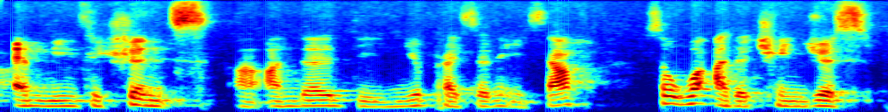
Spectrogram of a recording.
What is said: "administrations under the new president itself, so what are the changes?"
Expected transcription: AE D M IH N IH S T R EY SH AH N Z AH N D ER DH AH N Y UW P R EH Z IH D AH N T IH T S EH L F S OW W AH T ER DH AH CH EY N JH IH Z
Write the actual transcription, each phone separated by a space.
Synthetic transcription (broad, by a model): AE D M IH N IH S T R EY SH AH N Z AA N D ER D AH N Y UW P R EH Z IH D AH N IH T S EH L F S OW W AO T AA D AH CH EY N JH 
